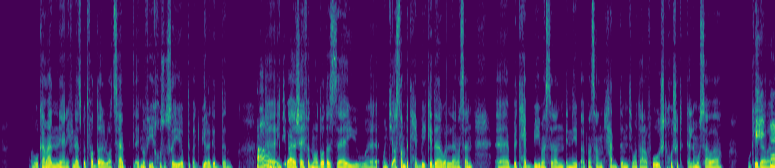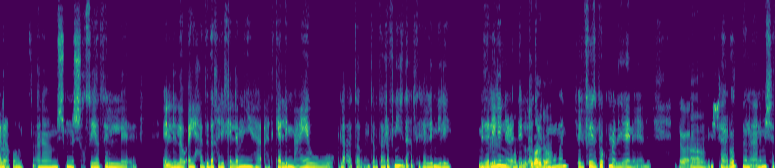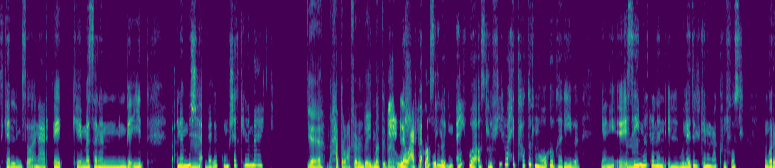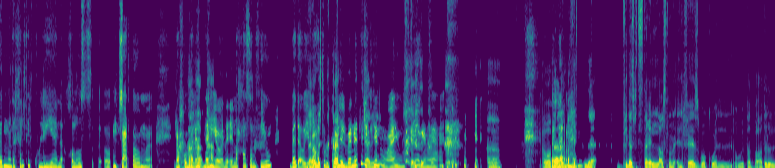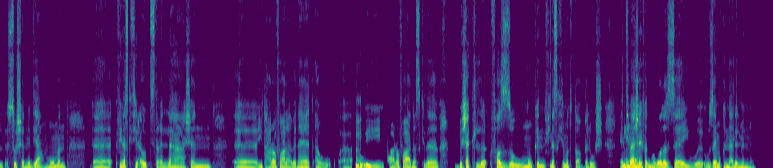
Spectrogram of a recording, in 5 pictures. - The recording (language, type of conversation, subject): Arabic, podcast, أكتر تطبيق على موبايلك ما تقدرش تستغنى عنه وليه؟
- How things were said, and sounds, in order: tapping; in English: "الOther"; laughing while speaking: "الفيسبوك مليانة يعني"; in English: "say"; laughing while speaking: "مش عارفة هم راحوا بلد … إيه يا جماعة؟"; giggle; laughing while speaking: "ده"; giggle; giggle; in English: "السوشيال ميديا"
